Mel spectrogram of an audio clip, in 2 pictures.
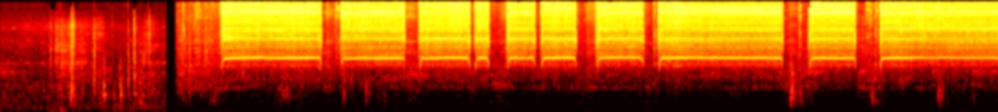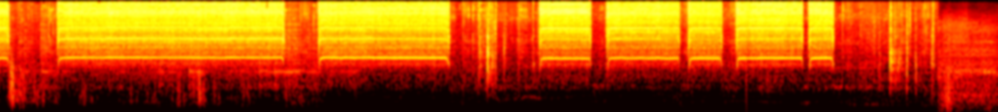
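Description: Wire wheel brushing a forged wrench, a loud high-pitched whirring scrape that starts and stops repeatedly in bursts of varying length, with brief quiet gaps between contacts.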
